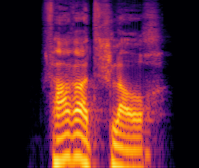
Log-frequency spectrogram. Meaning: bicycle tube (flexible inner tube inside a bicycle tyre)
- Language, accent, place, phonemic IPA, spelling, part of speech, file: German, Germany, Berlin, /ˈfaːɐ̯.ʁa(ː)tˌʃlaʊ̯x/, Fahrradschlauch, noun, De-Fahrradschlauch.ogg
